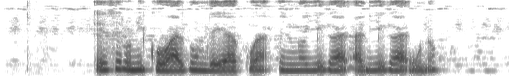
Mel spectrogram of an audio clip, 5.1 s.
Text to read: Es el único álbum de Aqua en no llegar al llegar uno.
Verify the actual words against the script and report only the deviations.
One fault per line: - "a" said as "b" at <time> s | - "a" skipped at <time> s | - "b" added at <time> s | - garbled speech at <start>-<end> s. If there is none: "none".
none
